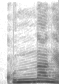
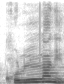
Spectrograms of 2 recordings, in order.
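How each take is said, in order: First: 곤란 said as 곤난, gon-nan; wrong pronunciation. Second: 곤란 said as 골란, gol-lan; correct lateralization. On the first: Teacher showing students the mistake, 곤란 as 곤난. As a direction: double n in the middle of 곤란. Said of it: "곤란이 아니라". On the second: Teacher correcting for students, 곤란 as 골란. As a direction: double l in the middle of 곤란. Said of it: "곤란이 되겠죠". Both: Shown as a demonstration.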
